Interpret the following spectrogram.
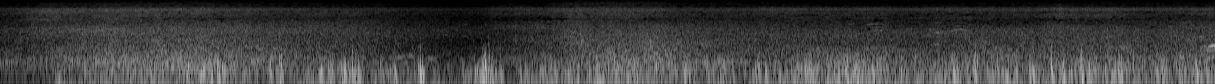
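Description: Wind buffeting the microphone: a continuous rushing noise with gusty low rumble that eases briefly a few seconds in, mixed with the steady wash of distant surf.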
